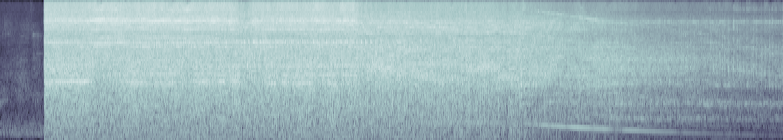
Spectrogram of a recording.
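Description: A press for forming Kevlar helmets starts abruptly with a loud, steady roaring hum and high whine, running near and constant before a descending tone marks it slowing and fading slightly.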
